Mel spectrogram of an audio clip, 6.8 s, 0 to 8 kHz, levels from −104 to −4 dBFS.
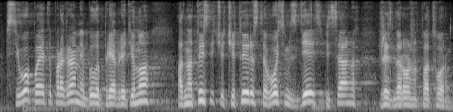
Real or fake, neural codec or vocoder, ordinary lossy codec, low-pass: real; none; none; none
